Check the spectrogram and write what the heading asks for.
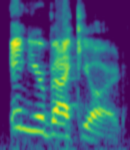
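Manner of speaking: ordinary delivery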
